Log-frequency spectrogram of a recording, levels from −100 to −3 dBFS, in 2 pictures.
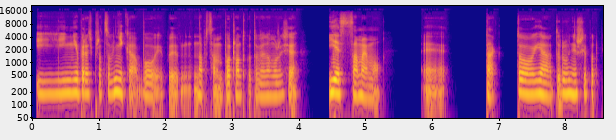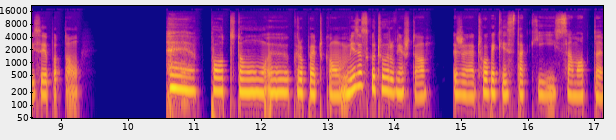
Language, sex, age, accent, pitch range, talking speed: Polish, female, 20-39, native, 185-220 Hz, 125 wpm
